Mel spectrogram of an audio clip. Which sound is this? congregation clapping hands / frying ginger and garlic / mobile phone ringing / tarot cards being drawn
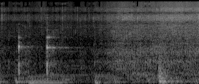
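frying ginger and garlic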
